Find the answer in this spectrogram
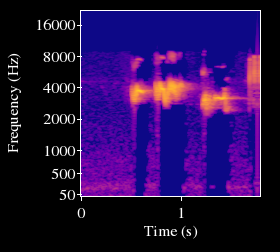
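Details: Blue-and-white flycatcher phrase of three whistled notes, the last lower and drawn out, then a quick scratchy ending note; nothing else audible.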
